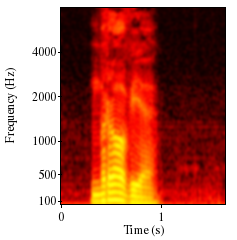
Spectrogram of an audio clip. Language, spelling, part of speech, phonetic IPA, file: Polish, mrowie, noun, [ˈmrɔvʲjɛ], Pl-mrowie.ogg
